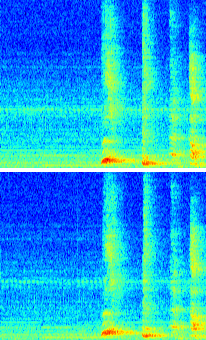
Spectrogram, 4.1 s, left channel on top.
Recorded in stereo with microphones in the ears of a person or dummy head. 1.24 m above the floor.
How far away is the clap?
No clap in this recording.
